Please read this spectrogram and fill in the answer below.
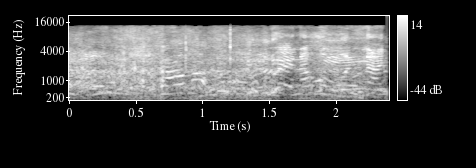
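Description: Talking over the chatter of a crowd: several voices overlapping.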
